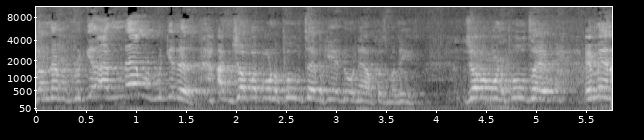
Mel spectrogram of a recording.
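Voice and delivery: ordinary talk, nothing marked

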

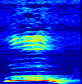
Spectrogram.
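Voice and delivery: very high, loud, held "woo"; big celebratory holler; excited whoop. Real, not acted. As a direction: let out a long piercing whoop. Whoop at the woman's return.

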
